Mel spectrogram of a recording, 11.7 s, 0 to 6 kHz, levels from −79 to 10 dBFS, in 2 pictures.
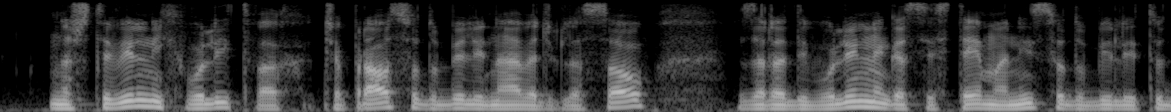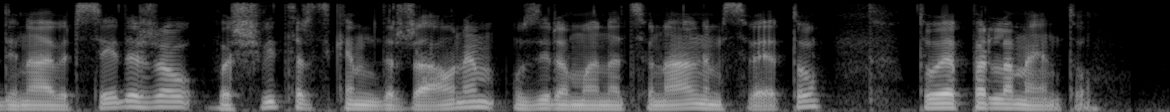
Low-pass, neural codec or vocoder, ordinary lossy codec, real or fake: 5.4 kHz; none; none; real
